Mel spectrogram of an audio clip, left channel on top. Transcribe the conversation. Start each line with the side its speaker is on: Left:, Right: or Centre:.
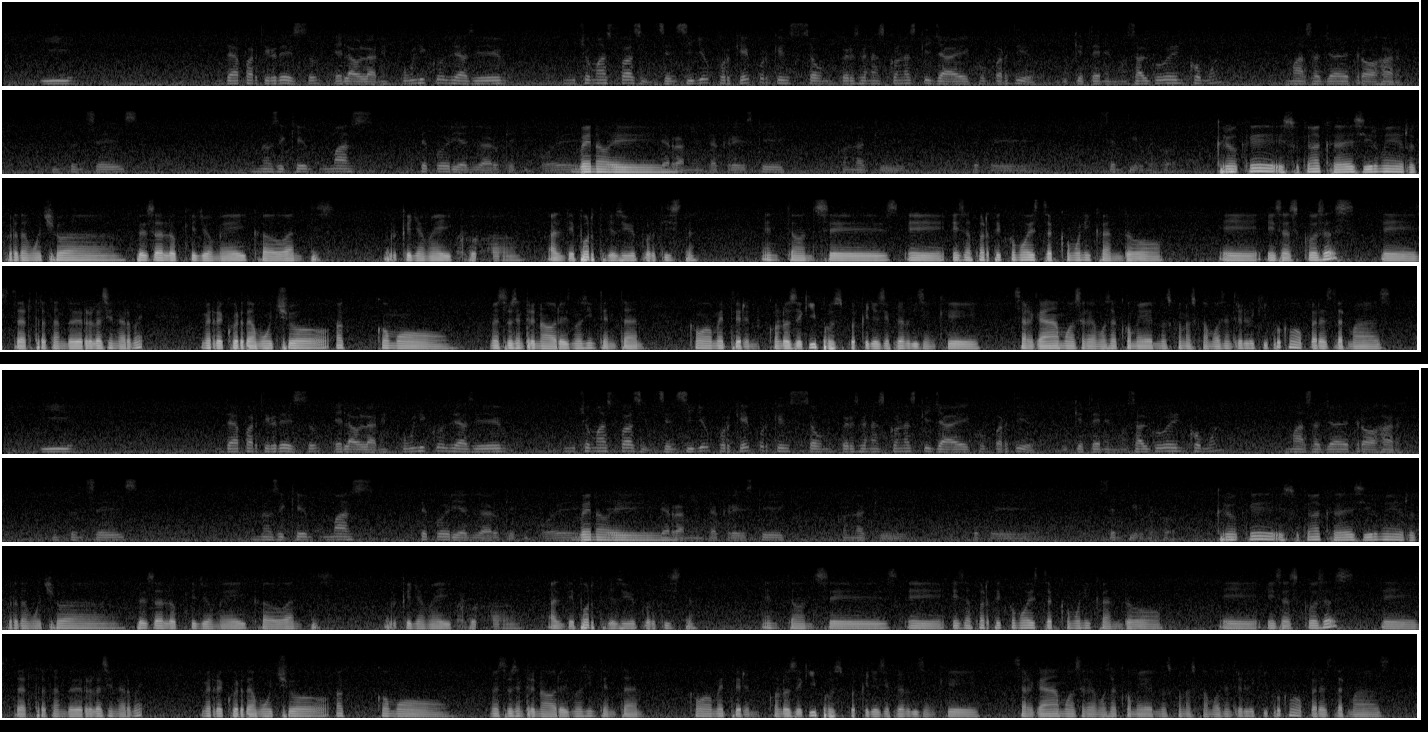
Centre: Y de a partir de esto, el hablar en público se hace mucho más fácil, sencillo. ¿Por qué? Porque son personas con las que ya he compartido y que tenemos algo en común más allá de trabajar. Entonces, no sé qué más te podría ayudar o qué tipo de,
Left: Bueno,
Centre: de,
Left: eh,
Centre: de herramienta crees que con la que te puede sentir mejor,
Left: creo que esto que me acaba de decir me recuerda mucho a, pues, a lo que yo me he dedicado antes, porque yo me dedico
Centre: ¿vale?
Left: a- al deporte, yo soy deportista. Entonces, eh, esa parte como de estar comunicando eh, esas cosas de estar tratando de relacionarme me recuerda mucho a cómo nuestros entrenadores nos intentan como meter en- con los equipos, porque ellos siempre nos dicen que salgamos, salgamos a comer, nos conozcamos entre el equipo como para estar más,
